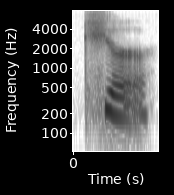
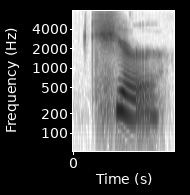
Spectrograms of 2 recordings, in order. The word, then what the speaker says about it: cure: This can be very simple, just cure. So the like you're saying her, but make a K and your tongue slides down from a high position to the R, cure, cure.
